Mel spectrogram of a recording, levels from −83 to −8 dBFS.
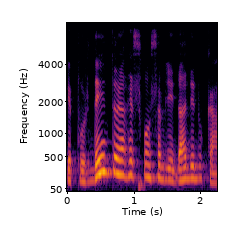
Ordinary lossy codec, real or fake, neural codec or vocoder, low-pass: none; fake; autoencoder, 48 kHz, 128 numbers a frame, DAC-VAE, trained on Japanese speech; 7.2 kHz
